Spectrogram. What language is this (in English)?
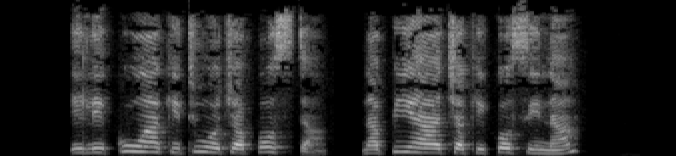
Swahili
